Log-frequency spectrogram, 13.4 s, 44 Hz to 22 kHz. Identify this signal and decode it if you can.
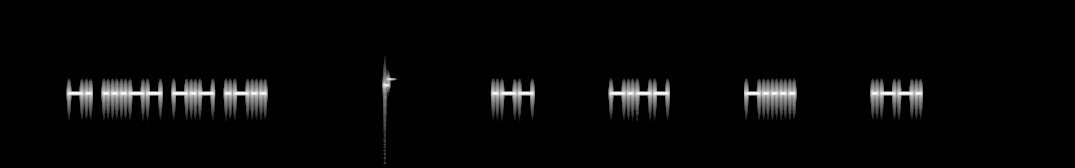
Morse code, heard as a keyed tone, about 22 wpm, spaced as for 11 wpm, 700 Hz. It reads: N3KL WY6P
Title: USA Call Signs - 4 Characters - 6x Character Spacing - 22wpm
